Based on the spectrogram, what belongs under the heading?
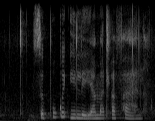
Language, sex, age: Northern Sotho, female, 18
